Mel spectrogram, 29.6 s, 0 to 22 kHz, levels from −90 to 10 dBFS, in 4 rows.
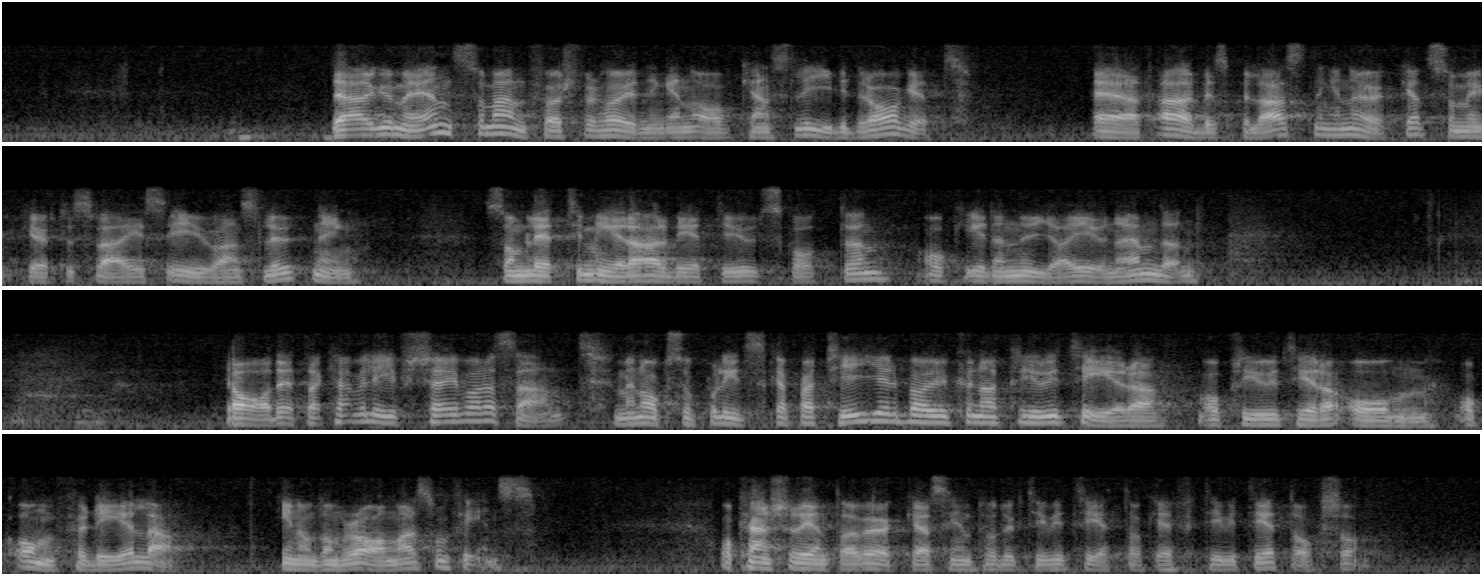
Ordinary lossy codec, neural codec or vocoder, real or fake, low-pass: Opus, 16 kbps; vocoder, 22.05 kHz, 80 mel bands, WaveNeXt; fake; 7.2 kHz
